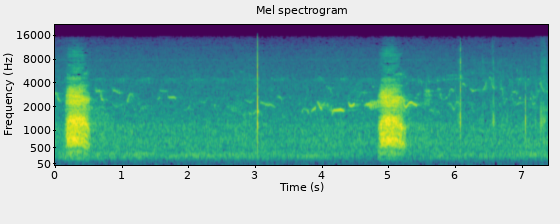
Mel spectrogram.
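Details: Roe deer with a damaged left eye gives two short, harsh, broadband barks about five seconds apart. Faint bird chirps, whistles and clicks fill the quiet between them.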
